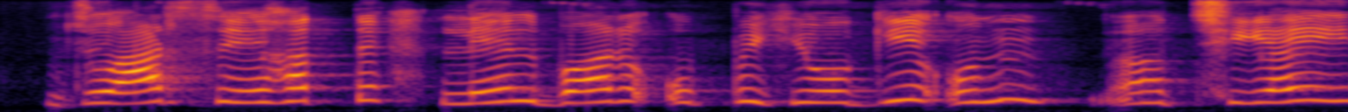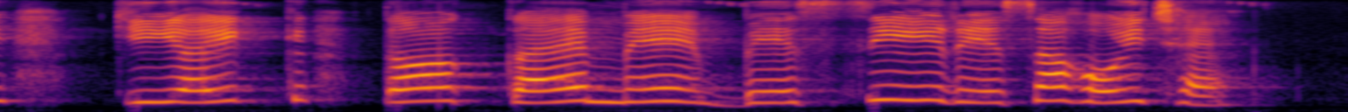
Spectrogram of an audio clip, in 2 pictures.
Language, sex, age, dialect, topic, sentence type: Maithili, female, 46-50, Eastern / Thethi, agriculture, statement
